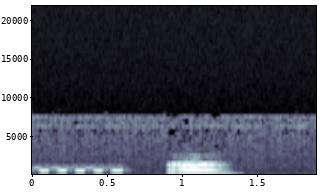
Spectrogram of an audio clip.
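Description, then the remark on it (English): A quick series of five short electronic telephone ringing tones on an outgoing call beeps at an even rhythm, fairly quiet, followed by a brief burst of a voice. “While the phone is ringing, I'm going to see if we have any comments.”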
